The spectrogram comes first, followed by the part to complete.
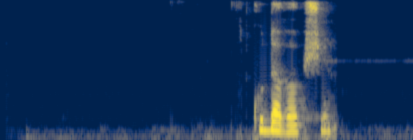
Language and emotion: Russian, sad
